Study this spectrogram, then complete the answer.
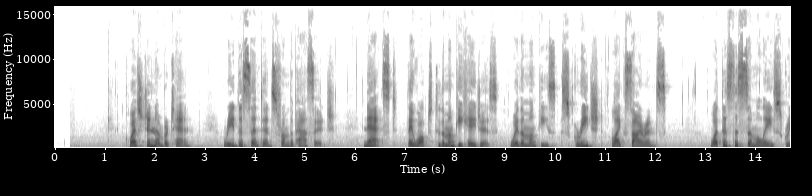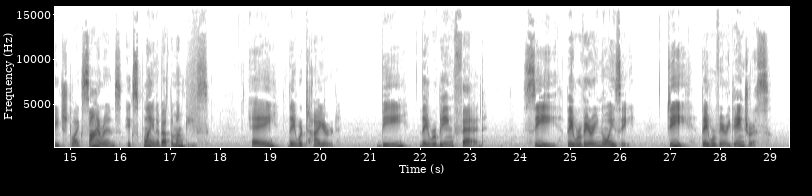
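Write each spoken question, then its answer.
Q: What does the simile "screeched like sirens" explain about the monkeys?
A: C: They were very noisy.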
